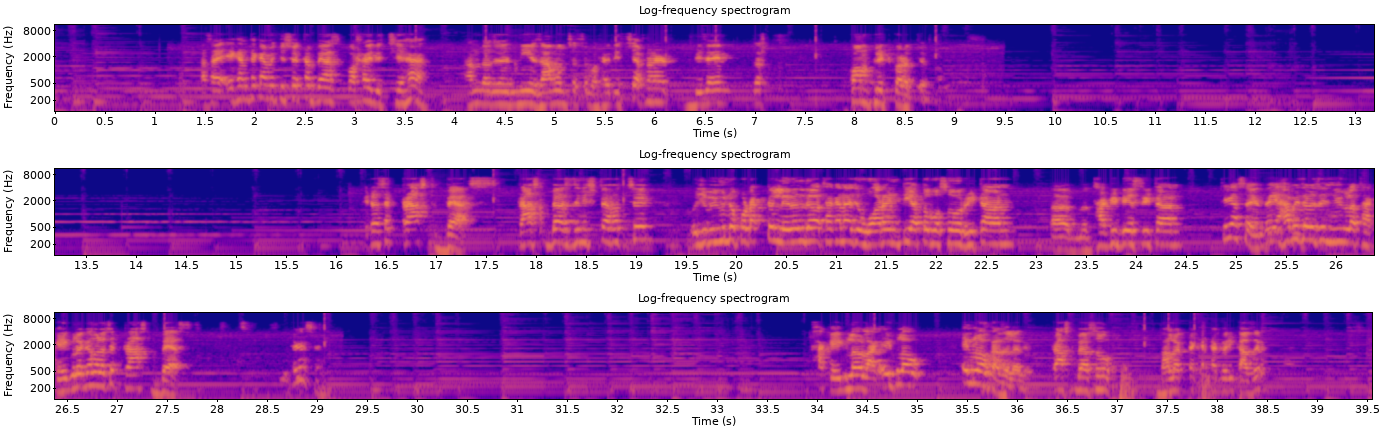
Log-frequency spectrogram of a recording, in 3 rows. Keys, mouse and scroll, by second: 0.1 click, 0.1 space, 3.5-5.5 drag, 3.5 right click, 5.9-8.8 drag, 5.9 space, 6.5-8.8 ctrl+middle drag, 6.9 ctrl+v, 10.1 right click, 10.3 double click, 11.1 Delete, 11.3 space, 11.5 space, 12.2 ctrl+g, 12.5 ctrl+g, 12.9 ctrl+g, 13.1 space, 14.6 space, 15.5 ctrl+click, 15.6 ctrl+click, 15.7 space, 37.1 ctrl+space, 37.3 ctrl+click, 37.3 ctrl+double click, 37.5 ctrl+space, 39.3 typing.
